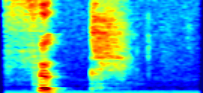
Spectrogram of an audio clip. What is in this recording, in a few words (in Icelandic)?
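"fugl", Icelandic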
